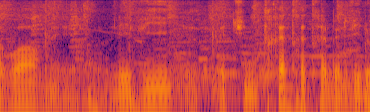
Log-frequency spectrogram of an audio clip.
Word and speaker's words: Lévis: même, nous sommes à Lévis. Non Lévis, mais Lévis, ça se prononce Lévis. Mais bon, tout le monde fait l'erreur, notamment les Français qui arrivent ici, ils disent Lévis.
